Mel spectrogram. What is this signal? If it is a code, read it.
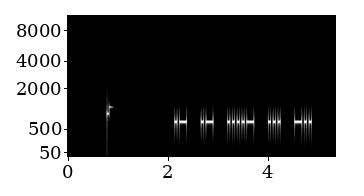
Morse code, heard as a keyed tone, about 25 wpm, spaced as for 18 wpm, 700 Hz. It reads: AA4SD
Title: USA Call Signs - 5 Characters - 2x Character Spacing - 25wpm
